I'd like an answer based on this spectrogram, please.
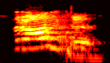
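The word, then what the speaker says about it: prendre: remains to take again always remember the sound of e n is on so we have prawn which means to take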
